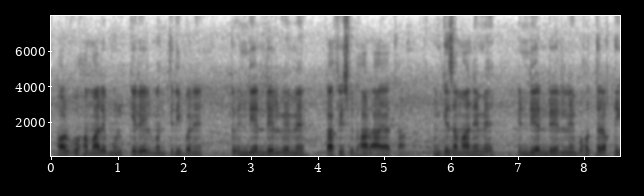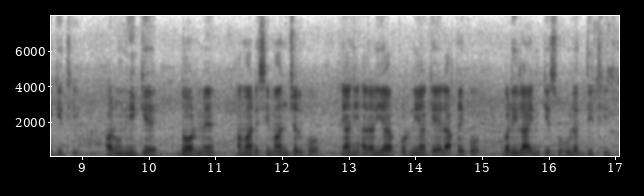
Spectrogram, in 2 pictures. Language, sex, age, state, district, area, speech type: Urdu, male, 18-30, Bihar, Purnia, rural, spontaneous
